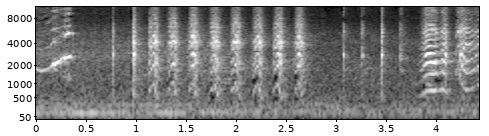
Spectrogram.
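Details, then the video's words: Pair of green parrots in a cage, talking: a quick rhythmic series of about a dozen clipped, buzzy chattering notes, a few sharp clicks, then a final pair of hoarse squawks. "Two Green Cute Parrots Talking In Cage So Cute"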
